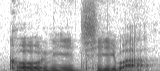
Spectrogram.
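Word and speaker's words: こんにちは: And I was like, why is it konnichiwa, but it is spelled ha? And then I had to learn what a particle is in Japanese, which is like a little sound that is added to show the role of that word. And so wa, konnichiwa, konnichiwa. Wa was originally pronounced ha, but it softened to wa, and now it's still written ha, but it's pronounced wa.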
